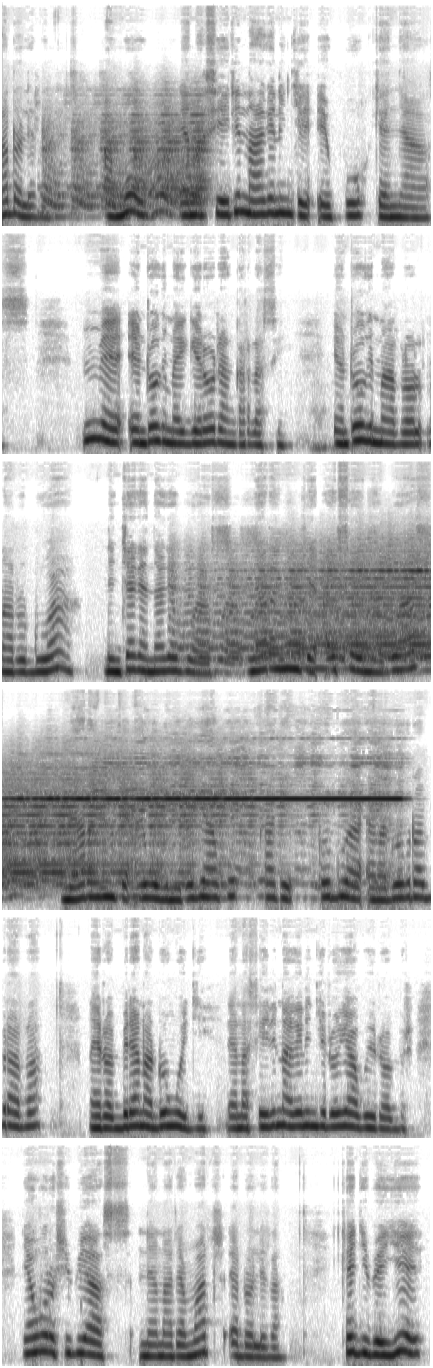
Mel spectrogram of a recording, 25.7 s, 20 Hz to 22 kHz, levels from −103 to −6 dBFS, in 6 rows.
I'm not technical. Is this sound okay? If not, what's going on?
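No, there's feedback howl, twice: a low hum from 0.36 to 2.23 s, then a shrill whine around 3 kHz from 10.24 to 17.11 s that ends up louder than the speech. Two devices on the call are looping sound back, each trip around the loop taking about a third of a second.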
